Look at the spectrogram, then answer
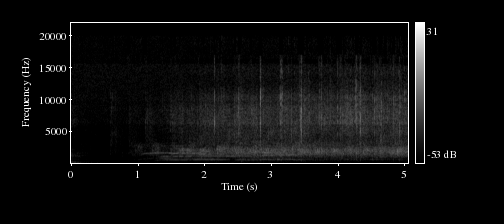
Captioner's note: audience applauding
